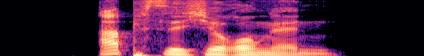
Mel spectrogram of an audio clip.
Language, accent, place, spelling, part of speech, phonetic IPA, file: German, Germany, Berlin, Absicherungen, noun, [ˈapˌzɪçəʁʊŋən], De-Absicherungen.ogg
- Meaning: plural of Absicherung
